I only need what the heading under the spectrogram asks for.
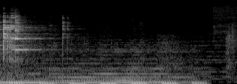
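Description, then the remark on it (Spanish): Glasses clink together in a toast to family, one sharp bright chime that rings and slowly fades over a steady low background hum, with no voices. “Salud, mi familia.”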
